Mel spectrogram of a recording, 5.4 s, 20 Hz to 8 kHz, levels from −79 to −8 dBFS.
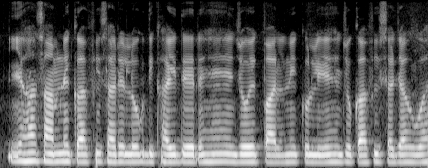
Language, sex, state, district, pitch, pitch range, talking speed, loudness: Hindi, male, Uttar Pradesh, Lalitpur, 135 Hz, 130-140 Hz, 215 wpm, -16 LUFS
